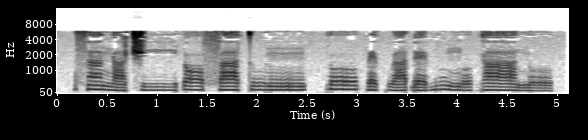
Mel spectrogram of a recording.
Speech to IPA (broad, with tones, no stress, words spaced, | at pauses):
sã˦ŋa˨t͡ʃiː˨ɗɔ˦ fa˦tu˦ɾũ˦ | ɾoː˦pɛ˨kʷa˨ ɗɛ˨bu˦ŋo˨ ɡaː˦˨no˨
